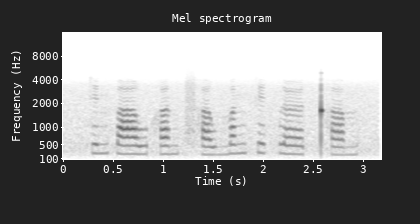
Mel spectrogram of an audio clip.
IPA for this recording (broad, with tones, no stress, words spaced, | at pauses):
kɪ˨˧ŋpaː˨whɐ˨˥nt͡sʰɐ˨w mɐ˥ŋkɪ˥k̚ lœː˥t̚kʰɐ˥m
